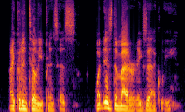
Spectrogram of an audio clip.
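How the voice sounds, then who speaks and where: A man's put-on character voice, fairly low in pitch, with lively intonation, a moderate pace and a dry, close sound with no echo. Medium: read story. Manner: polite, deadpan.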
